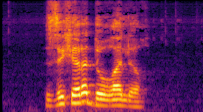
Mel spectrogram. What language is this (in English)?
Kabyle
